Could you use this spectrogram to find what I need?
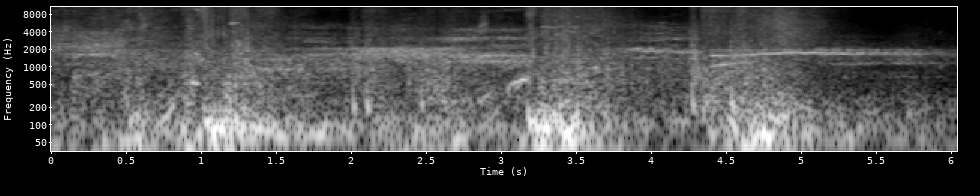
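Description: Electric energy blasts crackle and hum.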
